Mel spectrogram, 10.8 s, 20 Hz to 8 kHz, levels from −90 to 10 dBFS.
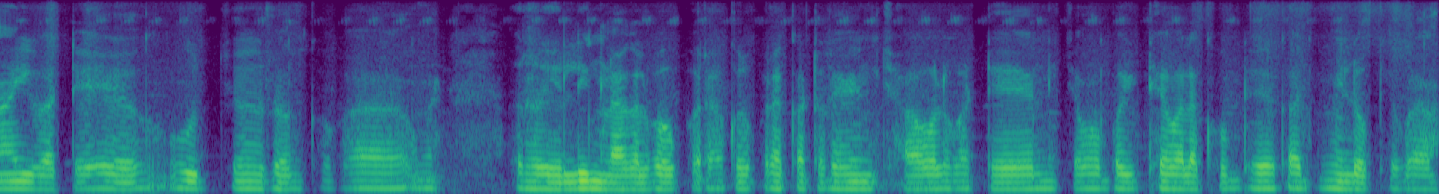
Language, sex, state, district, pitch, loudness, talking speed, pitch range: Bhojpuri, male, Uttar Pradesh, Deoria, 110 Hz, -20 LUFS, 130 wpm, 110-115 Hz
